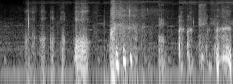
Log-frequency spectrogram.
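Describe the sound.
A human voice imitates a boar with many short, rough grunting and snorting bursts in an uneven rhythm, some louder and more drawn out than others.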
